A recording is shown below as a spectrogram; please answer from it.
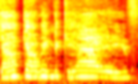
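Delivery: put-on skeleton voice, "cave" drawn out. Recalling the Casa Bonita skeletons, quoting them in a skeleton voice. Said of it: "skeleton voices had to be close to like a Skeletor impression".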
